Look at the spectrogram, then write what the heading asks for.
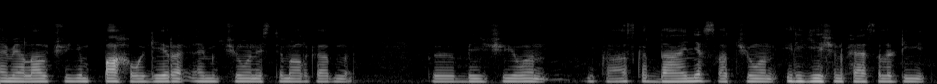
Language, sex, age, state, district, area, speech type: Kashmiri, male, 18-30, Jammu and Kashmir, Shopian, rural, spontaneous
